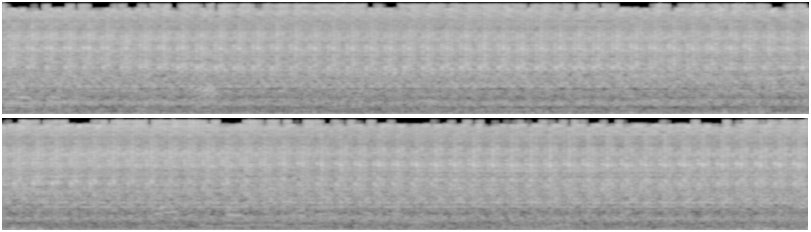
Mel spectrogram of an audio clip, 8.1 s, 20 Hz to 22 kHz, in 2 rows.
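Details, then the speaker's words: Lada Xray petrol engine at about 57,000–70,000 km idling with a steady, rapid metallic tapping knock after an oil change, oil level fine; oil pressure suspected low, oil pump replaced; knock from oil starvation. "ощущение было как будто машину двигатели масла нет поэтому так стучит"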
